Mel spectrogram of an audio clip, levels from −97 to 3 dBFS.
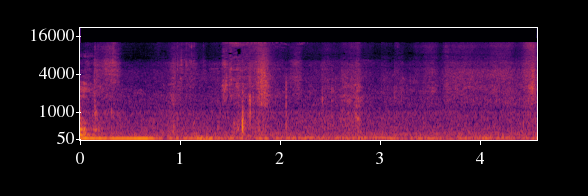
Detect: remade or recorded recorded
